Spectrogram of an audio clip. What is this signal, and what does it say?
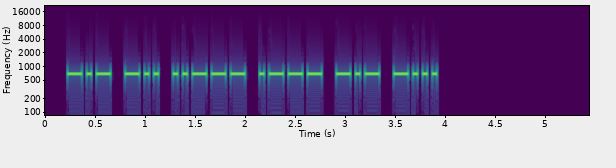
Morse code, heard as a keyed tone, about 25 wpm, 700 Hz. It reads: KD2JKB
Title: USA Call Signs - 6 Characters - Repeated 2x - 25wpm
